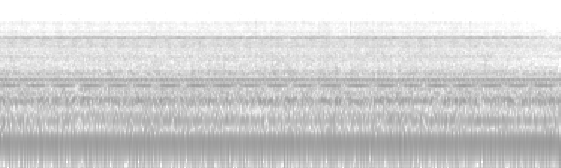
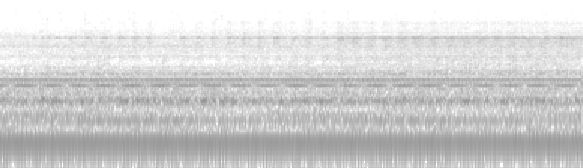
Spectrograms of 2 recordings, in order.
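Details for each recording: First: Lathe under auto power feed facing a pivot bushing for folding knives: steady even hum with no wobble or chatter once the uneven top surface is trued. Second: Lathe facing a pivot bushing under auto power feed: steady hum with faint rhythmic wah-wah as the tool takes an interrupted cut on the uneven top surface, stopping once the face is evened up.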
